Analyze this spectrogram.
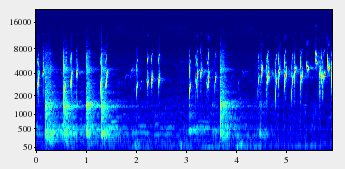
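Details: European goldfinch singing in short bursts of bright, high twittering notes separated by pauses, with several loud broadband knocks or clatters cutting across the phrases.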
